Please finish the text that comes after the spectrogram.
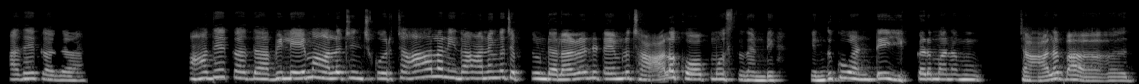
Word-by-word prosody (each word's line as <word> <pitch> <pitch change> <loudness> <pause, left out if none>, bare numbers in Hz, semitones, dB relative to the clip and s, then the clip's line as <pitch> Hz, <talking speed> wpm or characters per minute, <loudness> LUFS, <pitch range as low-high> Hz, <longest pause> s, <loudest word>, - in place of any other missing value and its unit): అదే 260 +3 -1
కదా! 205 -4 -3 1.3
అదే 290 +4 +1
కదా! 270 -3 -1
వీళ్లేమి 280 +4 +3
ఆలోచించుకోరు. 270 -1 0
చాలా 325 +7 +1
నిదానంగా 285 +1 0
చెప్తూ 280 0 -4
ఉండాలి. 240 -3 +4
అలాంటి 285 +4 0
టైంలో 260 +2 +2
చాలా 215 +8 +1
కోపం 235 0 0
వస్తదండి. 200 -4 0 0.4
ఎందుకు 255 +10 +3
అంటే 230 +2 +2 0.2
ఇక్కడ 205 +6 -2
మనము 235 -1 +1 0.6
చాలా 185 +6 +1
బా 225 - +3 0.2
ఆహ్, 175 +2 -7
260 Hz, 115 wpm, -23 LUFS, 225-280 Hz, 1.3 s, ఉండాలి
